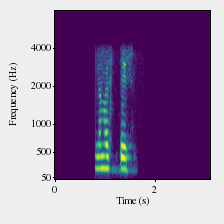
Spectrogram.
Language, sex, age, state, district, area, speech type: Dogri, female, 30-45, Jammu and Kashmir, Reasi, rural, conversation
